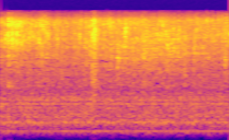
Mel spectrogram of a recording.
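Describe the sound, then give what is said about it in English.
Food sizzles steadily in a frying pan as it is slowly swirled around the pan, a continuous bright, crackling hiss that holds an even loudness throughout, with a faint low hum beneath it and no one speaking. “swirling it around the pan so it sizzles continuously.”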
